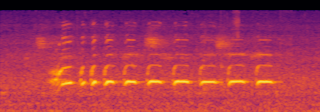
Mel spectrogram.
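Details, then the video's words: Zebra doves, female and male answering each other in the morning beside softly flowing clear water, give a run of about ten soft, hollow cooing notes, a couple quick then evenly spaced about four per second, over a quiet background. "Suara air dan perkutut di alam liar. Perkutut bakalan langsung bunyi."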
